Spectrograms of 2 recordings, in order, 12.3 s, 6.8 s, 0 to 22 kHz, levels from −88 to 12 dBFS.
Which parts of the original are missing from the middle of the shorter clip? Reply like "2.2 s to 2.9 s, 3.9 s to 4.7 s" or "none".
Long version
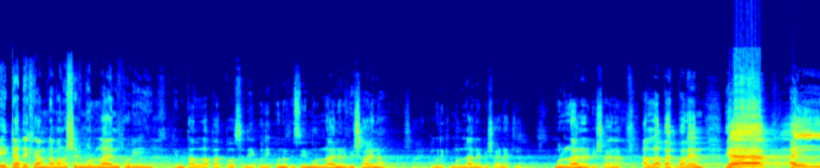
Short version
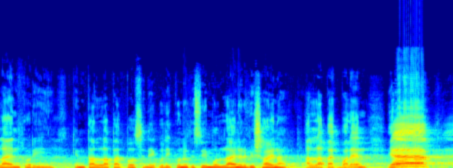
5.9 s to 9.5 s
